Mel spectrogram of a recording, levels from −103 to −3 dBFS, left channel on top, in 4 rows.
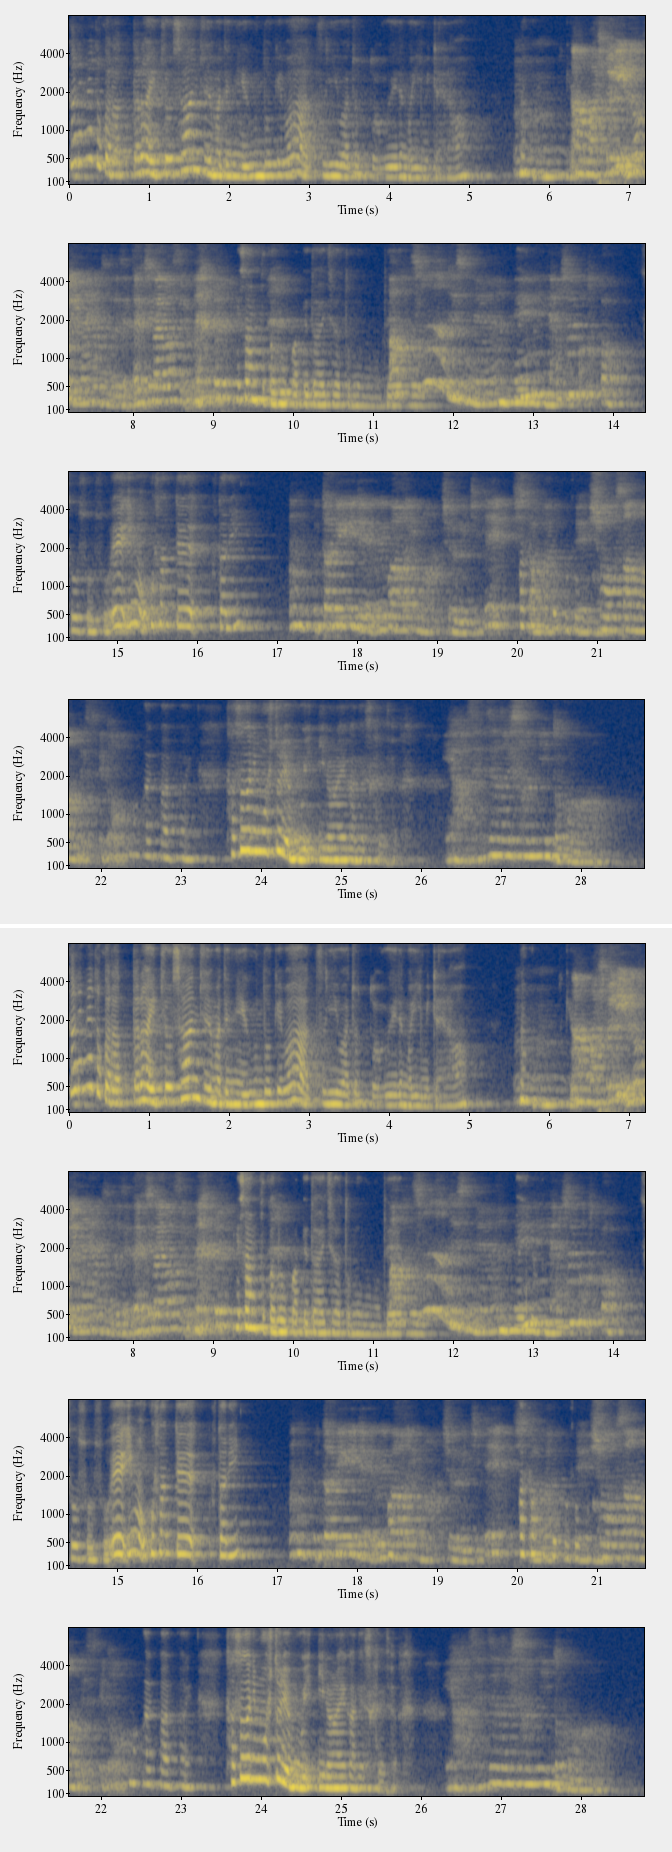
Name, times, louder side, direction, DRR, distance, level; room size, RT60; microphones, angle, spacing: voice 1, 0.0-5.0 5.6-6.4 8.8-8.9 9.3-11.6 12.6-13.3 14.4-16.0 16.3-16.6 18.4-18.5 20.0-21.1 22.4-23.2 23.6-25.9, right 2 dB, 55° right, 11 dB, 0.5 m, -22 dB
voice 2, 5.6-9.1 9.7-9.8 11.2-14.1 17.2-20.4 20.7-22.3 26.3-28.2, left 1 dB, 30° left, -7 dB, 2.6 m, -29 dB
7.7 x 7.3 x 5.5 m, 1.1 s
head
